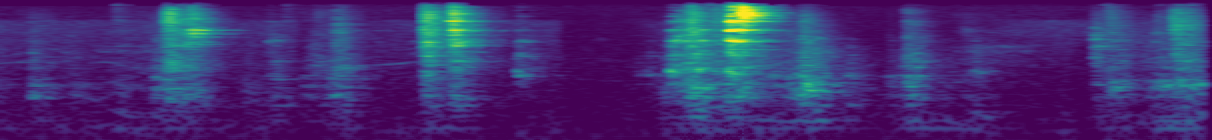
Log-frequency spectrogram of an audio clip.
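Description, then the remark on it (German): Kitchen dishes clink and clatter in several scattered bursts, with a brighter ringing clink near the middle, over quiet background noise and no voices. “Es klimpert, es klackert.”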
